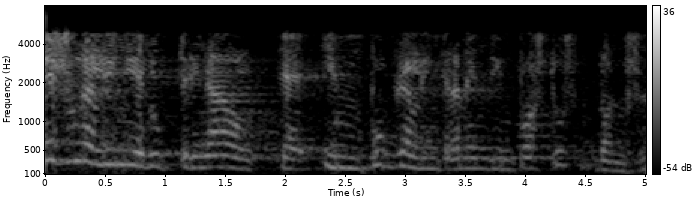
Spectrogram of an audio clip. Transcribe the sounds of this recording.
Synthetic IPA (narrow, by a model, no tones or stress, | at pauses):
ezunəliniəðuk̚t̪ɾinalˠkəimpuɣɾəliŋkɾəmend̪impɔst̪uz | d̪ɔnz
